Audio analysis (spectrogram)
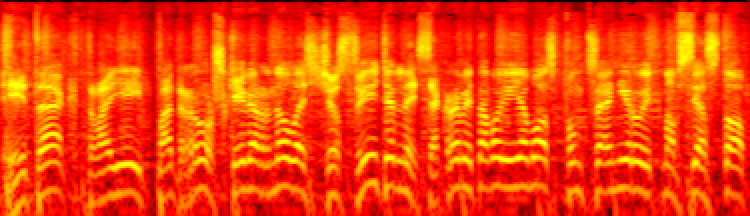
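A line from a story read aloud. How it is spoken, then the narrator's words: Roaring. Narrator (Russian): проревел Кризераст ужасный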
